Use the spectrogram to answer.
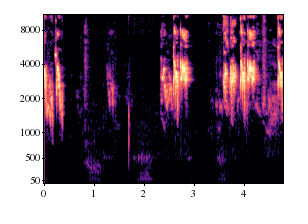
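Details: Budgerigar calling in buzzy chirps that come in bursts, with quiet pauses between them and a faint low knock in the middle.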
